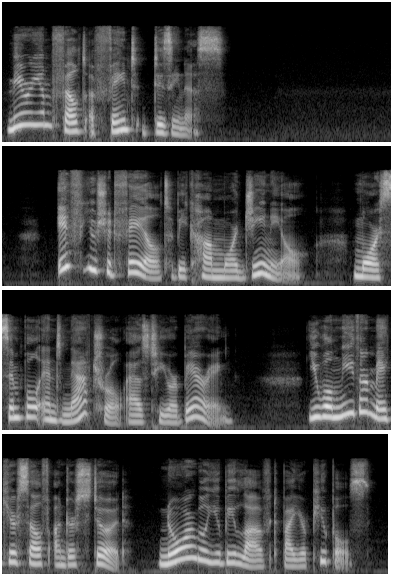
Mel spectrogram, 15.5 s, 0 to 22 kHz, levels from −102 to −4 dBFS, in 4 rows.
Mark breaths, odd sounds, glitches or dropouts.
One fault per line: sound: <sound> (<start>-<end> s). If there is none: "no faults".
no faults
